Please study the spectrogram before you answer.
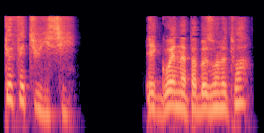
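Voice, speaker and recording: A man voicing a poised, teasing young queen in an audiobook, with a husky tone and composed delivery. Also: on the high side, animated, brisk, no room sound, clean studio sound, pitched above the performer's own voice. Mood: wry. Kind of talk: audiobook character voice.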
